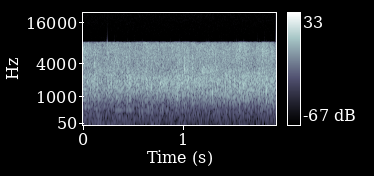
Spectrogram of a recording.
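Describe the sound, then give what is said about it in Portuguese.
A church audience applauds in praise of the Lord during a worship service. The clapping is a dense, even wash of sound that holds steady and loud for two seconds, with no break. “Quem pode aplaudir o Senhor aí, meus queridos?”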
